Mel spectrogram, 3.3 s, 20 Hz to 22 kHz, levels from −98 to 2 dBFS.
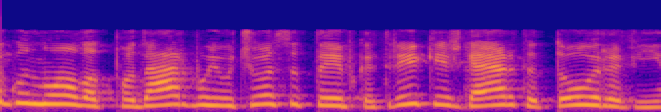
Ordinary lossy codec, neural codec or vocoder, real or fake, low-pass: AAC, 48 kbps; codec, 16 kHz, 8 kbps, FunCodec, trained on Chinese and English, 25 frames a second; fake; 7.2 kHz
